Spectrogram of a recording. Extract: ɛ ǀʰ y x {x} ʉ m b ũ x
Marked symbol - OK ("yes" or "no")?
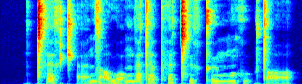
no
